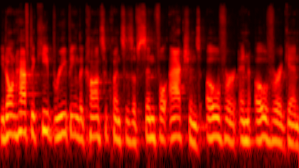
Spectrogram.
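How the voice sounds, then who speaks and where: A man speaks at a fairly quick pace with ordinary pitch variation in an unremarkable speaking voice. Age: 30s. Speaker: youth pastor. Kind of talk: sermon.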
